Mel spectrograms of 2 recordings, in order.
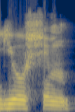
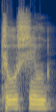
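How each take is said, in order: First: The name begins with a Y sound. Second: The name begins with a J sound. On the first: "জার্মানিতে বলা হবে ইয়োশিম" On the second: "নাম যদি হয় জোশিম"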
